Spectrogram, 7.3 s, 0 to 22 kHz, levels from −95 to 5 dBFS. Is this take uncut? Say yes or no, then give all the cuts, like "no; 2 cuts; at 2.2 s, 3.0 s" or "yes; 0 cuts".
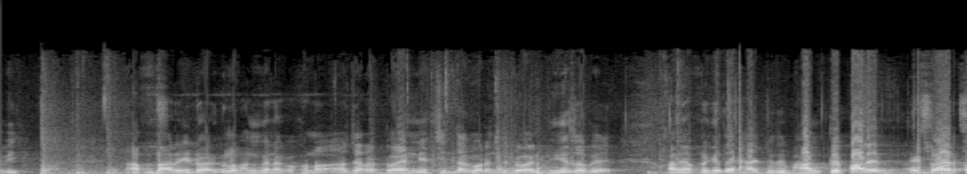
yes; 0 cuts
